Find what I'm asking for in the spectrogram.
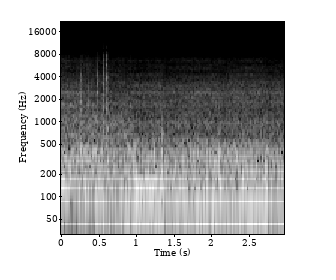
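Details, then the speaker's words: Ferrari 308 driven after 15 years off the road, warming up: uneven low rumble with sharp pops; lags at low revs as if not firing on all cylinders, misfire and backfiring. "So when it's like low down, I've just got a lag really. It's like it's not firing on all the cylinders again."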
